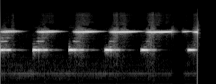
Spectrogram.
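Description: Audio feedback squeal from an echo loop on a video call: loud shrill pulses repeating about three times a second, the upper tone growing stronger. It cuts off suddenly at the end.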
